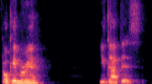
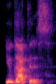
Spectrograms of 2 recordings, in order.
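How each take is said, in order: First: High, loud, psyching herself up; self pep talk. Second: Said in the usual way. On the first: Real, not acted. Host bracing for viewer questions, a loud self pep talk. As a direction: cheer yourself on out loud. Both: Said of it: "pep-talks herself".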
